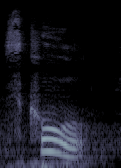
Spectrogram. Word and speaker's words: school: Итак, запомнили, что school читается со звуком К. Даже несмотря на то, что здесь сочетание CH, мы его не читаем как Ч, мы его читаем как К, school.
